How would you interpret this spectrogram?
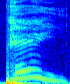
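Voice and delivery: popped p in Pay; plosive p. Shown as a demonstration. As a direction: Pay with a loud burst on p. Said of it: "P-nya itu plosive".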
